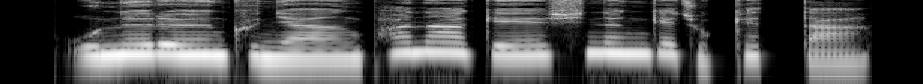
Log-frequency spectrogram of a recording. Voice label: sadness; monologue

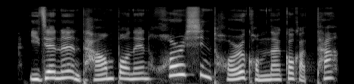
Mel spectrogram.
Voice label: joy

